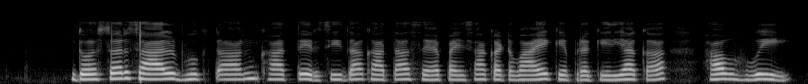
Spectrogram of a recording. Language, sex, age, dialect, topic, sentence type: Maithili, female, 41-45, Angika, banking, question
